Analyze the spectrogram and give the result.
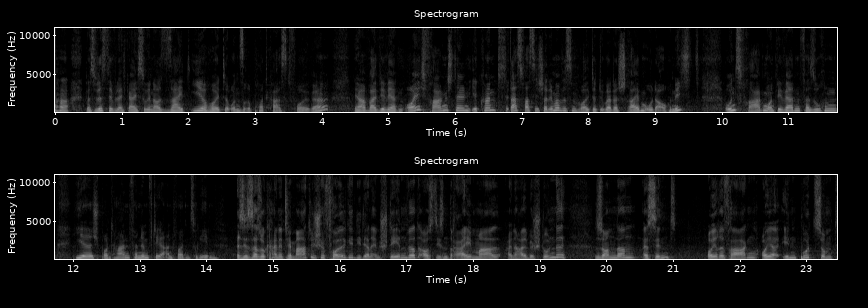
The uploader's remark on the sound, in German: Live: Leipziger Buchmesse 2023. Live-Mitschnitt!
